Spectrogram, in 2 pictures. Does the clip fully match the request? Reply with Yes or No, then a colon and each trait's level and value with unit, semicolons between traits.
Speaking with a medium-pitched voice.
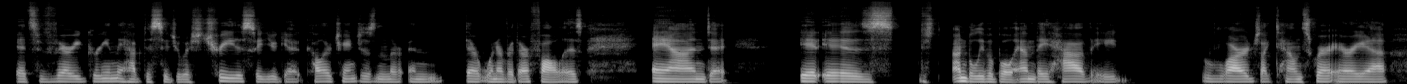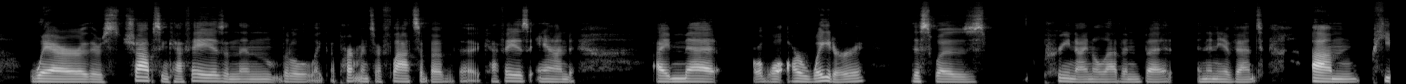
No: low, 125 Hz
